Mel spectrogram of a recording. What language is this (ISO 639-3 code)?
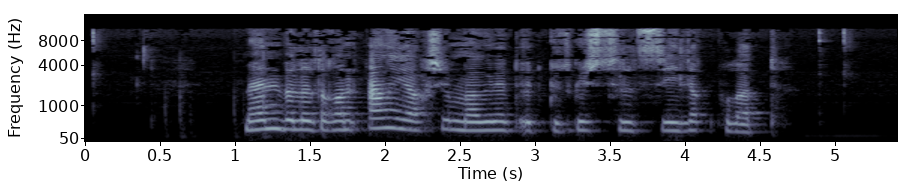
uig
